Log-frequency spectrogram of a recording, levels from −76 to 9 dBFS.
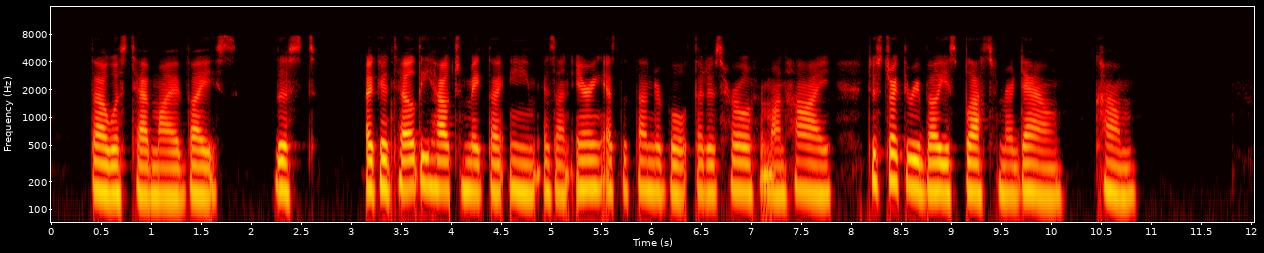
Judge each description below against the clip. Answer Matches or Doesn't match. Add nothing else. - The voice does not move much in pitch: Matches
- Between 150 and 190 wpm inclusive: Matches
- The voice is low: Doesn't match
